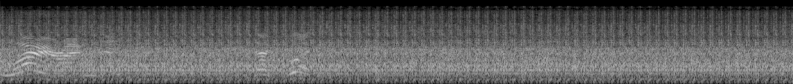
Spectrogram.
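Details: Sears Craftsman mower, Kohler Command engine, after no-spark repair, clutch wire fixed, new fuel and new spark plugs: steady, even beat of roughly 220 a minute, no misses or stumbles; running normally.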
